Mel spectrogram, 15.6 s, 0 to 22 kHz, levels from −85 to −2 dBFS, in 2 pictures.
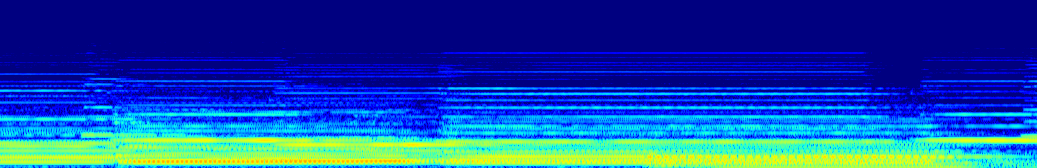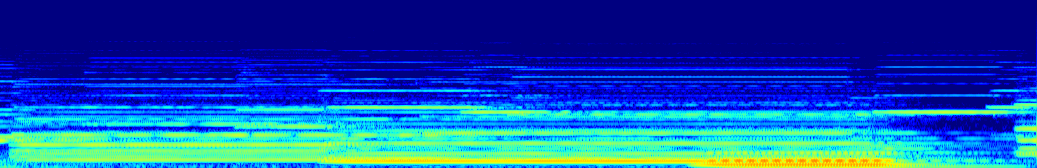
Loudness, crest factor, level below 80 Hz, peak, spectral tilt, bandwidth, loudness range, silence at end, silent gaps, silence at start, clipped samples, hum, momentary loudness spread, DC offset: -31 LUFS; 14 dB; -44 dBFS; -16 dBFS; -9.5 dB/octave; 6.4 kHz; 7 LU; 0 s; none; 0 s; under 0.1%; none; 10 LU; under 0.1%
